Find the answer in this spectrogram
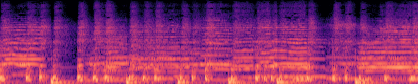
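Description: Brass band music with deep sousaphone bass notes about twice a second under a brass melody, with drum beats.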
